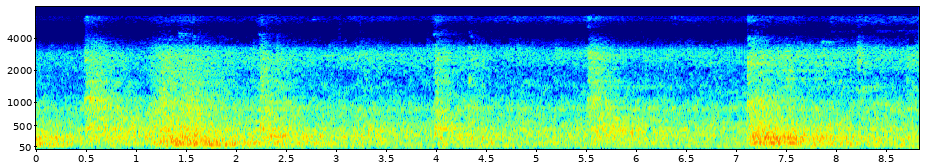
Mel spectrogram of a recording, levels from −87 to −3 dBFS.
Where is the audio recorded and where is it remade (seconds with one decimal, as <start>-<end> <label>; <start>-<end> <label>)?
0.0-4.1 recorded; 4.1-4.7 remade; 4.7-5.5 recorded; 5.5-7.2 remade; 7.2-8.8 recorded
